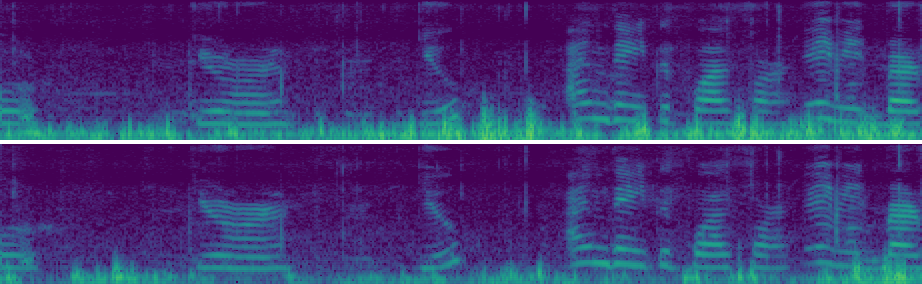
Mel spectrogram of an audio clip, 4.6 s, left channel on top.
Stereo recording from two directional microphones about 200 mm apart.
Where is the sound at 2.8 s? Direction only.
15° right (ahead or behind).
